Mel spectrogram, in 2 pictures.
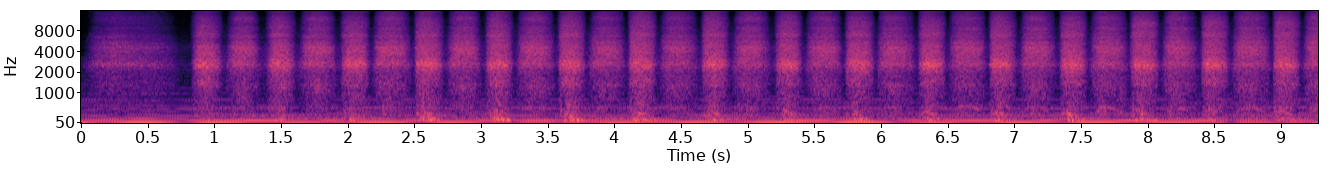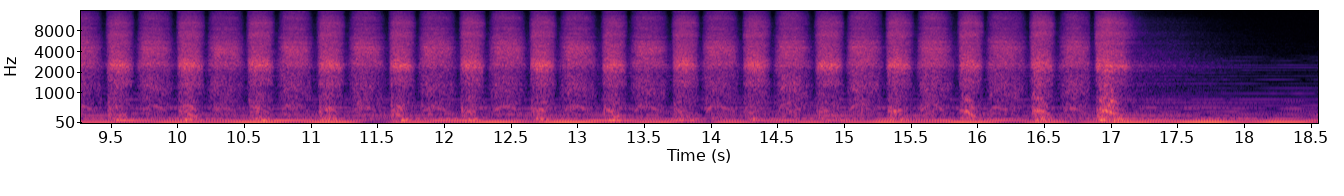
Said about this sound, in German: Beginnen Sie nun mit dem Feueratmen. Atmen Sie dafür in gleicher Intensität schnell und rhythmisch durch die Nase ein und aus.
